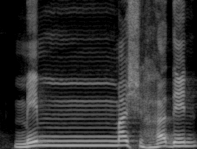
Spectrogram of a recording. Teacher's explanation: اگلی مثال ہے من مشہد، حروف یرملون میں سے نون ساکن کے بعد میم ہے تو نون ساکن کی آواز میم میں مرج ہو رہی ہے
